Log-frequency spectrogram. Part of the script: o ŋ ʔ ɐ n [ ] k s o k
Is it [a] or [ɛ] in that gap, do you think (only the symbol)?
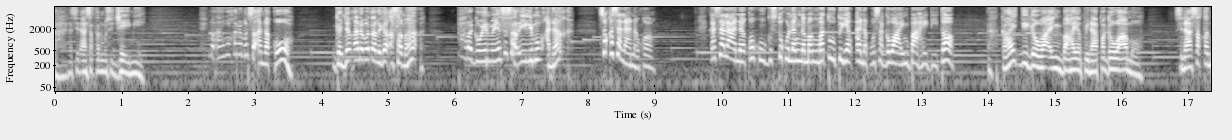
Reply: a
